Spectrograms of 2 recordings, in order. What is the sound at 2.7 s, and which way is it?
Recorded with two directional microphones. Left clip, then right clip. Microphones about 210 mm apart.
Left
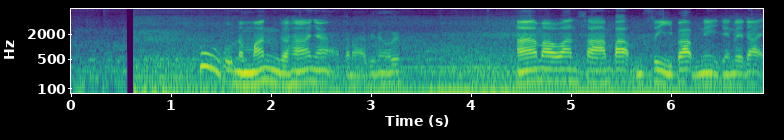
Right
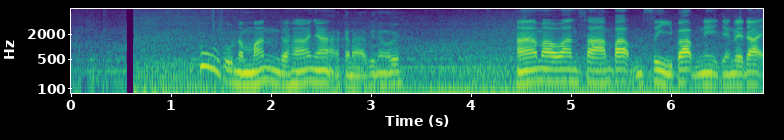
Speech, 40° right (ahead or behind).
